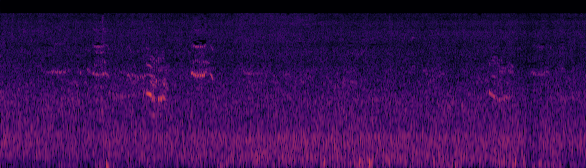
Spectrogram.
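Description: Steady wash of ocean surf with wind noise, and a few faint, short high chirps.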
